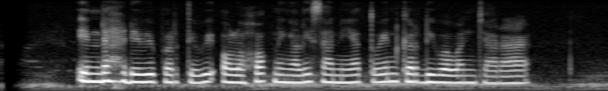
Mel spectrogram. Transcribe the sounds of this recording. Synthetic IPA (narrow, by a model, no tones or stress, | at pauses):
ʔindahdɛwipərt̪iwiʔɔlɔhɔk̚niŋalisaniat̪uɪnkɨrdiwawaɲt͡ʃaɾa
